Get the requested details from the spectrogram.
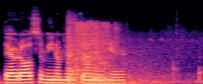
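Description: A handgun fires a single shot.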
